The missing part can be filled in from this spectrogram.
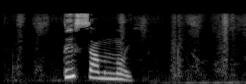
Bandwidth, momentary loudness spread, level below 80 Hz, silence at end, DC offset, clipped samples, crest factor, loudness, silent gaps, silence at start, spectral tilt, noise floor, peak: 12 kHz; 24 LU; -60 dBFS; 0.1 s; under 0.1%; under 0.1%; 20 dB; -20 LUFS; none; 0.15 s; -1.5 dB/octave; -45 dBFS; -4 dBFS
